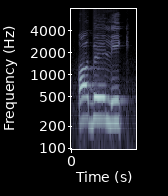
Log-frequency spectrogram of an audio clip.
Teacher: قاف کو موٹا پڑھنا ہے اور با پر تھوڑی سی حرکت دے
